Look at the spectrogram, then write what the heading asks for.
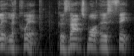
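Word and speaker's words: L'Équipe: And Andrew Bruce says, Mark, please, it's pronounced L'Equipe. Mate, I've just told you I'm crap at French. I didn't get GCSE, so you obviously did get an A in GCSE French, and you call it L'Equipe.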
